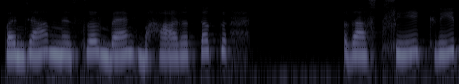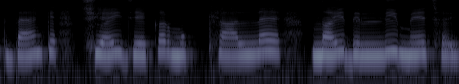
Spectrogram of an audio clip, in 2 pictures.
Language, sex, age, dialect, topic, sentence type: Maithili, female, 18-24, Eastern / Thethi, banking, statement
